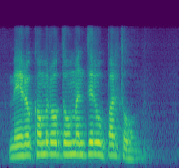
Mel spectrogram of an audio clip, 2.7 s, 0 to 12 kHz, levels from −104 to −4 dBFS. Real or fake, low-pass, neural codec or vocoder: fake; 7.2 kHz; codec, 16 kHz, 0.2 kbps, FocalCodec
